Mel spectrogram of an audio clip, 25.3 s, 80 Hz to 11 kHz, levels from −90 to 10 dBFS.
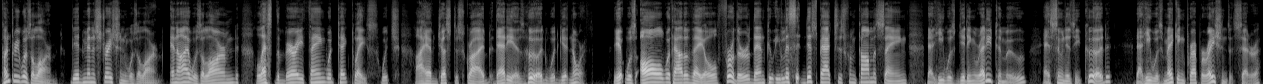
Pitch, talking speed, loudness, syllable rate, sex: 125 Hz, 145 wpm, -21 LUFS, 4.1 syllables/s, male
